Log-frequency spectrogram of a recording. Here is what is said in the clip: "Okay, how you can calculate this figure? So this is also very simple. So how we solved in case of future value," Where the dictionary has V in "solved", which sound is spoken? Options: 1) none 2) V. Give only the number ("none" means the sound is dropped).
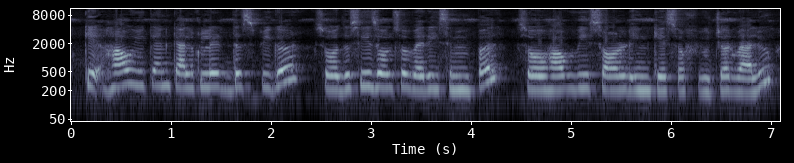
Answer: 1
